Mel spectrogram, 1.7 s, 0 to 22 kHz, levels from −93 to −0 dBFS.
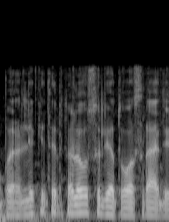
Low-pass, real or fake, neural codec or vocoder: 7.2 kHz; fake; codec, 16 kHz, 16 kbps, FreqCodec, larger model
